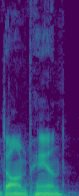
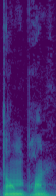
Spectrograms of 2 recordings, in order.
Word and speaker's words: Don Pan: And just Like the gringos were saying Don Pan. Yeah, it was like Don Pan. Yeah. And she's like, no, it's Don Pan. Don Pon.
